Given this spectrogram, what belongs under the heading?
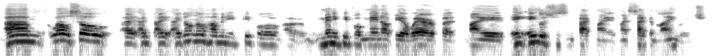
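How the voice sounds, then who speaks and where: A Brazilian-born man in his forties, a native Portuguese speaker, appears as a guest in a video call interview from a small room at home, speaking thoughtfully and often restarting or repeating words. His mid-range voice is fairly bright with a breathy edge, moving at a moderate pace with few pauses. The webcam recording is low quality.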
